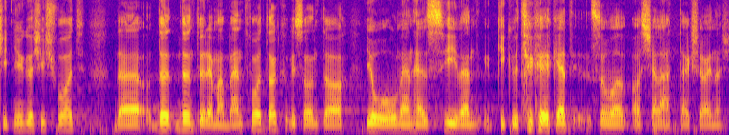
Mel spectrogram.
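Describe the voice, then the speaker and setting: A man's medium-pitched voice at a very slow pace, with monotone, flat intonation. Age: 20s. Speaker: judo athlete. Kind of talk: interview. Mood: calm, modest, slightly shy. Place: gym. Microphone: handheld.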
